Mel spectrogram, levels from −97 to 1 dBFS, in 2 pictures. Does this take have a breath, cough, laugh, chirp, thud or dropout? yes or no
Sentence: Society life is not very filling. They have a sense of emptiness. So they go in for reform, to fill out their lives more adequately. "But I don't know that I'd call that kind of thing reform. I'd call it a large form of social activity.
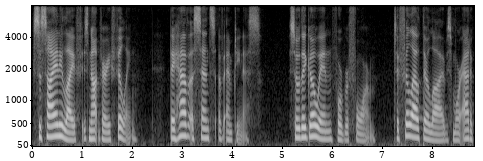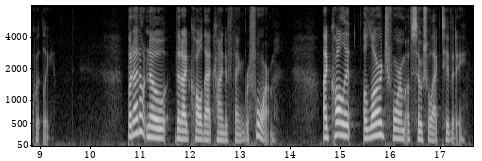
no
